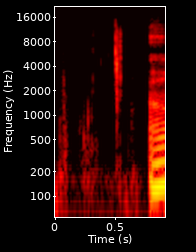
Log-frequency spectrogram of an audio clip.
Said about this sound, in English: I'm going to take a sip of coffee.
